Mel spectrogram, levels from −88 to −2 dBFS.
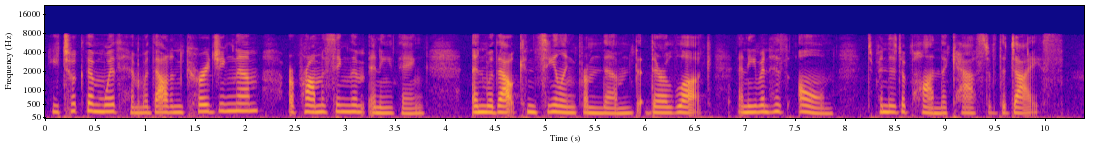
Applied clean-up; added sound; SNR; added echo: none; none; none; none.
